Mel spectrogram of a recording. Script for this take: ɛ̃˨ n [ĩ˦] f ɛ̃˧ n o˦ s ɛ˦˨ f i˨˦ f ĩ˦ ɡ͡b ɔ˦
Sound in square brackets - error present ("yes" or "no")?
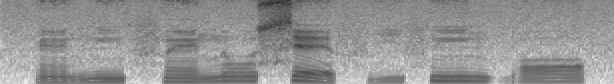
yes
